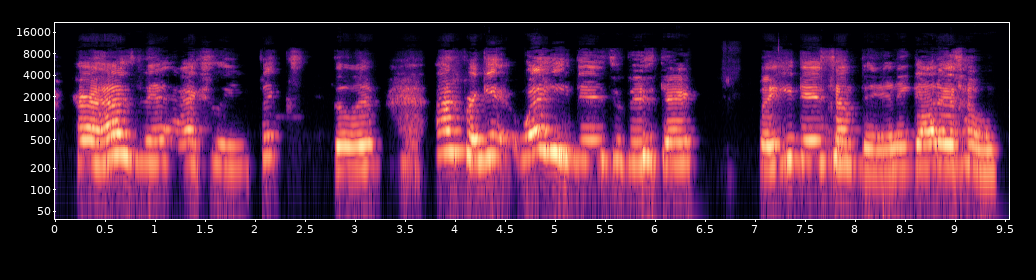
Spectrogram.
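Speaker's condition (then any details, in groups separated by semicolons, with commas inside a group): Cerebral palsy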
